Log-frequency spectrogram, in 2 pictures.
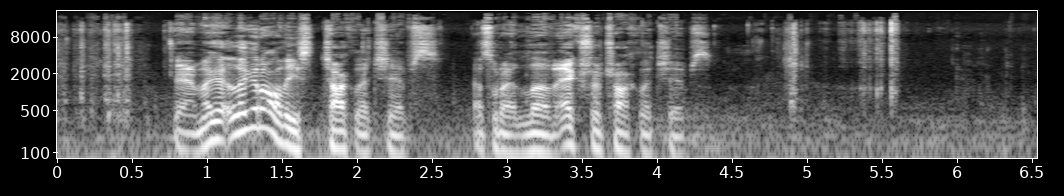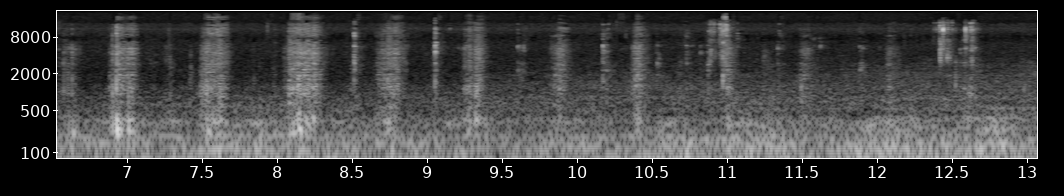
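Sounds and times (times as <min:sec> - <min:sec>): low steady rumble: 0:00.0 - 0:13.0
cookie crunching while chewed: 0:04.6 - 0:12.8.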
